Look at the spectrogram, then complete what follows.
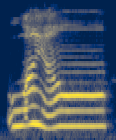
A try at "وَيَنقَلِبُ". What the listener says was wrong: You made your qaf quite long. What sign can you see on top of the qaf? A fatha, and you made it longer than that.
